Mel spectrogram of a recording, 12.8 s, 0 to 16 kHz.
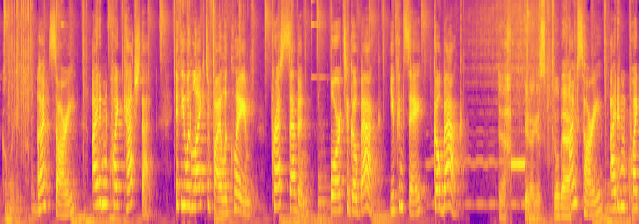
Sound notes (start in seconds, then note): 10.2 beep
